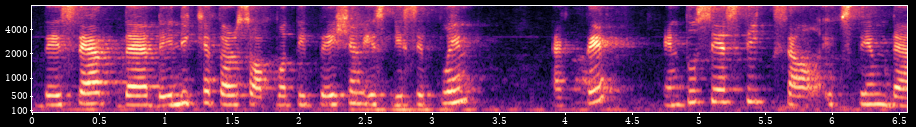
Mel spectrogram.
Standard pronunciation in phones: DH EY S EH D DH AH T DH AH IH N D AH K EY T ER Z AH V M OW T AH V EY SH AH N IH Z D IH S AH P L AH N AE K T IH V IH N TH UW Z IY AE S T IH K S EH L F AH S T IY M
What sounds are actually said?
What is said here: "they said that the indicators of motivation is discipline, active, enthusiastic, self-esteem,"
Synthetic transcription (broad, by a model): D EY S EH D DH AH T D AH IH N D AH K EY T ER S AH F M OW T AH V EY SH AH N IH S D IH S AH P L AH N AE K T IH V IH N T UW S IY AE S T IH K S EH L AH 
